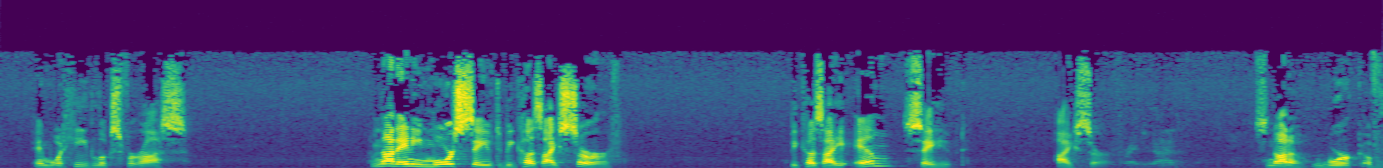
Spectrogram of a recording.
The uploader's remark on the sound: These messages were recorded during a service at Memorial Baptist Church in Ocala, Florida.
